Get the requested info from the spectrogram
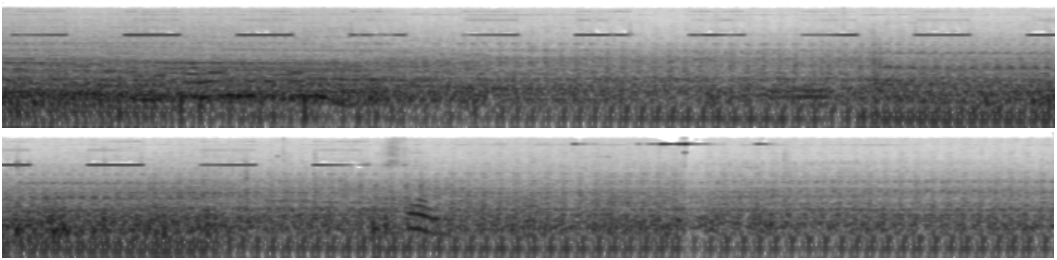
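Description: A Honda Deauville's V-twin engine runs under way, with wind rush, as the motorcycle rides a winding road. A high electronic beep repeats about three times a second and stops about nine seconds in.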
